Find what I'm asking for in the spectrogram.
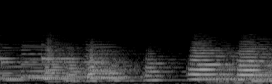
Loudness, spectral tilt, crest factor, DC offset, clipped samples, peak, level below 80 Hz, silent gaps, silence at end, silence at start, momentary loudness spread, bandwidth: -32 LUFS; -10 dB/octave; 14 dB; under 0.1%; under 0.1%; -16 dBFS; -58 dBFS; none; 0 s; 0 s; 9 LU; 5.4 kHz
